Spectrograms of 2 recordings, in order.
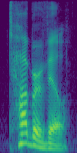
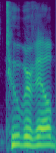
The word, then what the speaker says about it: Tuberville: And there's this guy running for office named Tommy Tuberville. I think of it as Tuberville, but he pronounced it Tuberville.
